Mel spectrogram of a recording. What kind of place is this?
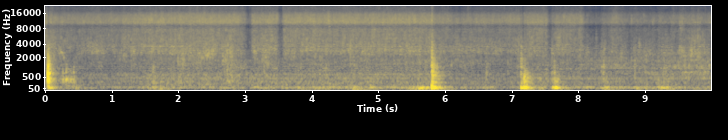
kitchen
